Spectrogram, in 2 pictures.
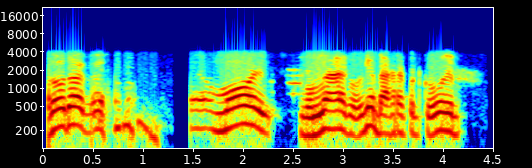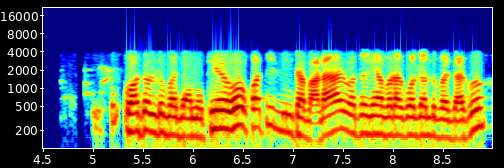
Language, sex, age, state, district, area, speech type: Nepali, male, 18-30, West Bengal, Jalpaiguri, rural, conversation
